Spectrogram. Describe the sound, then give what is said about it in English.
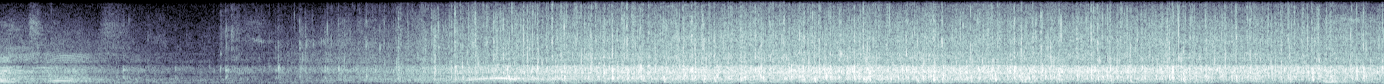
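An audience breaks into applause during a sermon, starting thin and scattered, then swelling after a couple of seconds into steady, sustained clapping that holds at an even level to the end. “And see, you would have clapped louder if I would have said, God loves everybody and he's merciful and forgiving and kind.”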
